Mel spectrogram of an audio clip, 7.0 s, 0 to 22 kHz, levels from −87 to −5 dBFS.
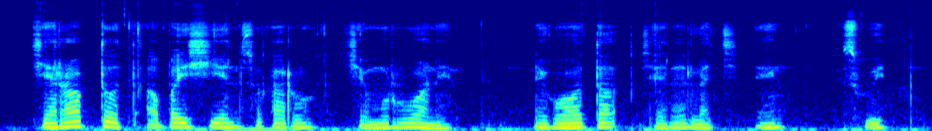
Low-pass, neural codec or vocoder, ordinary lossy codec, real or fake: none; none; none; real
